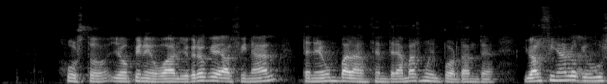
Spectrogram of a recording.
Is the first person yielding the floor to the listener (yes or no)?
no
